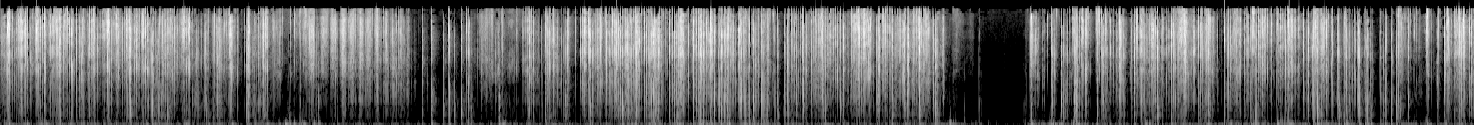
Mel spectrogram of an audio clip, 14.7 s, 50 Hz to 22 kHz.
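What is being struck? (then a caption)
Plastic acupuncture model figure. Long nails tap rapidly on the front torso of a white, hollow plastic acupuncture model doll, about 40 cm tall, held in front of the microphone. The result is a dense, bright stream of sharp, crackly clicks with almost no low end, broken by a brief silence just before the ten-second mark before the fast tapping resumes.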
